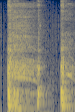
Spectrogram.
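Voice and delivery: very high sick cough. Acted. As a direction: cough feebly.

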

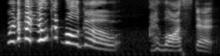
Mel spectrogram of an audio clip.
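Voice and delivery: normal talking voice

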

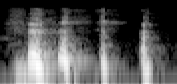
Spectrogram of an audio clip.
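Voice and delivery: quick high chuckle; short high laugh. Real, not acted. Laughs after joke.

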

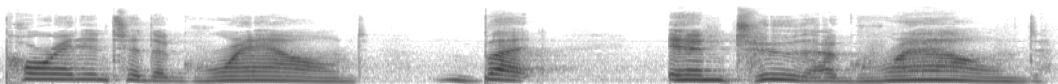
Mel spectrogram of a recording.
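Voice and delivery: loud, slow, hollow order; menacing monster command. Acted. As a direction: drag out the command like a buried thing.

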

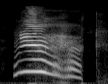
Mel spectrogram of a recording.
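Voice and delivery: very high, loud squawk; screaming boss cry. Retold or imitated. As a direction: shriek it like a game boss. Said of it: "if he goes Nick".

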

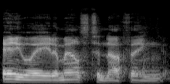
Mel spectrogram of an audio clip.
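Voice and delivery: normal talking voice

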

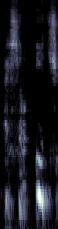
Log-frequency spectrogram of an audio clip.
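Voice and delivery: breathy menacing whisper, no voice; whispered threat. Acted. Baba Yaga whispers her threat to Vasilisa, menacing. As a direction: whisper the threat like a hungry witch. Witch threatens to eat the girl.

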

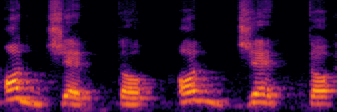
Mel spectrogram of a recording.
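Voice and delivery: slow "اوجيتو" with held double j and t; doubled soft g. Shown as a demonstration. Teacher showing the double g rule, slow doubled soft g. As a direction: stretch out "اوجيتو", stopping before each doubled consonant. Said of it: "نفس الطريقه في الجي جي".

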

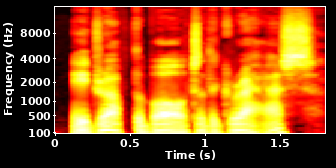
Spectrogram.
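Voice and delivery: plain reading voice

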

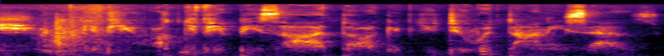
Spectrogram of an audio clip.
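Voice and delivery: hushed, voiceless bribe; conspiratorial whisper. Real, not acted. Owner secretly promising the dog hot dog, conspiratorial whisper.

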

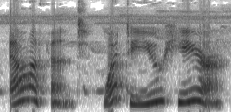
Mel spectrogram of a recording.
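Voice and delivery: plain reading voice

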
